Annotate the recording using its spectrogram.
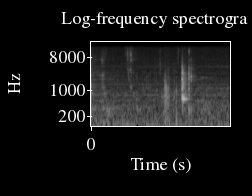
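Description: A man gulps a drink from a can.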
